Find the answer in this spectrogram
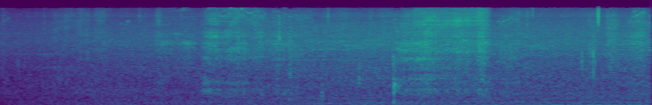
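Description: Air hissing out of a punctured tubeless car tyre through the reamed screw hole while a plug insertion tool is worked into it. The hiss swells over a couple of seconds, is strongest a little past the middle, then eases.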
